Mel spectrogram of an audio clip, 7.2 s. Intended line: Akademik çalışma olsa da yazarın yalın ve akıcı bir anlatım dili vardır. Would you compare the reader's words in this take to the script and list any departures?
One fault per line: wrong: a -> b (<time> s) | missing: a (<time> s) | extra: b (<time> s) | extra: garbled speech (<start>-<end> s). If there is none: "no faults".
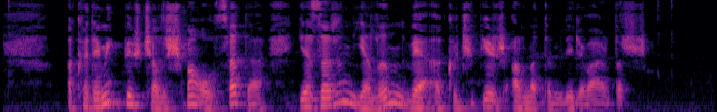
extra: bir (1.3 s)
